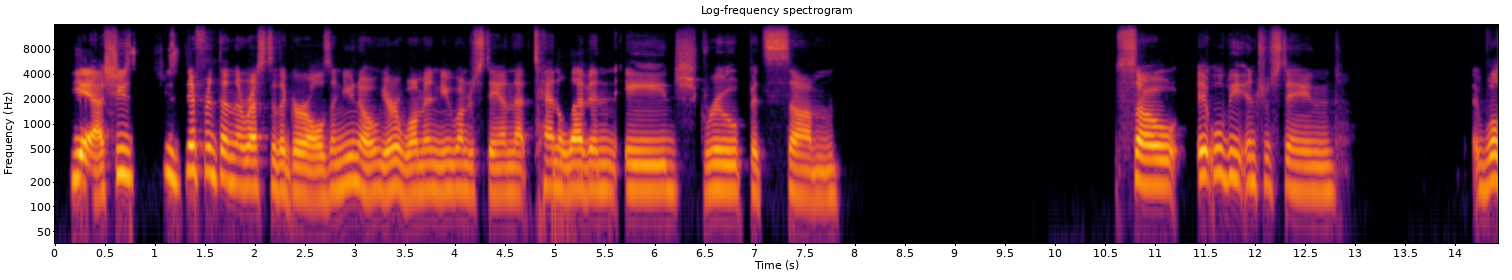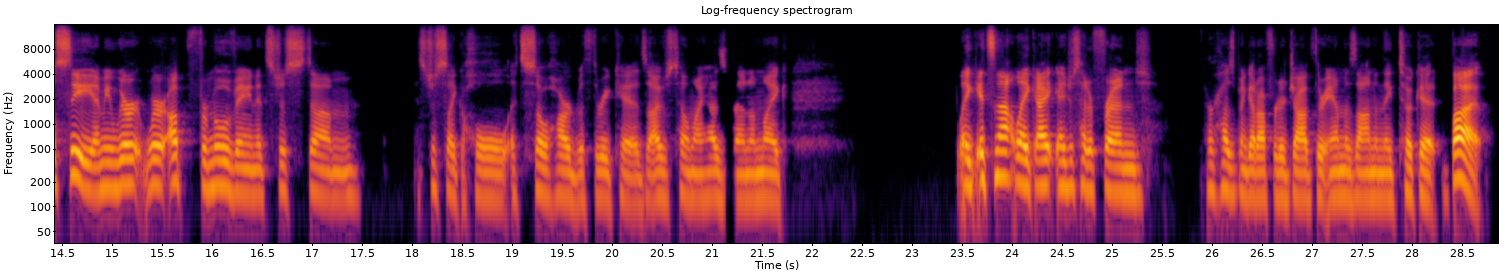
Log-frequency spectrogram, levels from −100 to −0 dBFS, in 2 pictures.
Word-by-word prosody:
Yeah, 220 -1 +7
she's 250 -2 +2 0.3
she's 240 -6 0
different 270 -3 +4
than 220 -4 +3
the 180 -2 -1
rest 175 0 +3
of 170 - -2
the 160 - +2
girls 140 -2 +2
and 165 +3 -4
you 205 +1 -1
know, 160 -4 +1
you're 160 +3 +2
a - - +3
woman 155 +2 -1
you 165 +1 -3
understand 150 -1 -4
that 150 - -4
10, 175 -2 -2
11 165 0 +2
age 160 -1 -2
group. 160 +1 0
It's, 145 +3 -4
um 140 -3 -2 2.7
So, 185 -4 +4
it 240 0 +5
will 255 -1 -1
be 235 0 -1
interesting. 165 -6 -6 1.4
We'll 200 +7 +2
see. 205 -7 +2
I - - -1
mean, 170 0 -3
we're 190 +2 +2
we're 185 +2 +1
up 205 0 0
for 175 - -4
moving. 155 -5 -2
It's 140 0 -9
just, 160 0 -9
um 135 -3 -5 0.6
it's - - -17
just 170 0 -10
like 145 -4 -6
a - - -13
whole 130 -2 -5
it's 135 - -9
so 155 -3 -1
hard 135 -3 -3
with 125 0 -10
3 130 -2 -6
kids. 115 -4 -6
I - - 0
was 130 -1 -7
telling 130 - -6
my 125 0 -6
husband. 125 -1 -6
I'm, 125 +1 -5
like 125 -3 -4 1.7
Like, 185 -2 +1
it's 220 +1 +3
not, 235 -2 +4
like 185 -2 +4
I 180 0 +5
I 175 - 0
just 175 0 -8
had 180 - -1
a 160 - -1
friend, 150 -4 -1 0.6
her 160 0 -9
husband 150 -3 -4
got 135 -1 +1
offered 135 0 -1
a 130 - -2
job 130 -1 0
through 135 - -2
Amazon 130 -1 -3
and 130 0 -4
they 130 - -4
took 145 +4 -4
it, - - +1
but 225 0 +8
160 Hz, 175 wpm, -22 LUFS, 140-180 Hz, 2.7 s, but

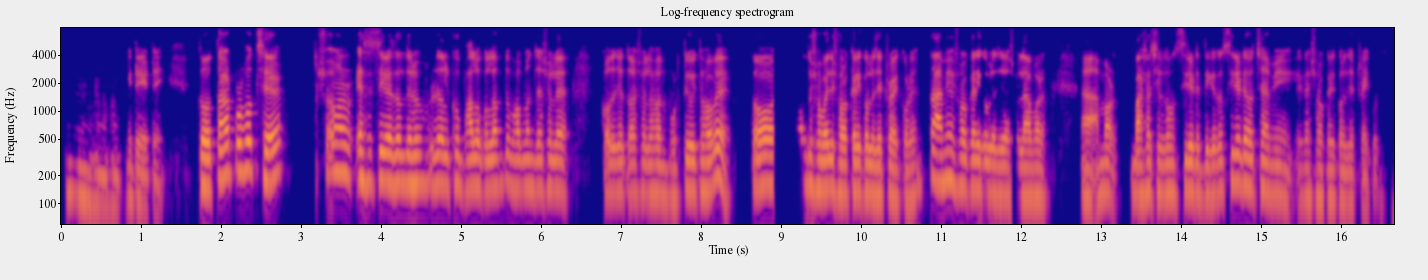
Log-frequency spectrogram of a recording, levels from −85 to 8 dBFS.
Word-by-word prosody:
হুম, 135 -3 -8
হুম, 100 -1 -8
হুম, 100 -1 -10
এটাই, 115 -2 -3
এটাই। - - -9 0.5
তো - - +3 0.2
তারপর 210 +4 +6
হচ্ছে 235 -5 +2 0.6
আসলে - - -4
আমার 220 -1 +4 0.2
এসএসসি 175 0 0
রেজাল্ট 170 0 +3
দিল, 165 - +4 0.2
রেজাল্ট 165 -1 +2
খুব 165 - -1
ভালো 150 +1 +4
করলাম। 150 +1 +2
তো - - -3
ভাবলাম 150 0 -1
যে - - 0
আসলে, 150 -1 0 0.5
"কলেজে 135 +1 -1
তো - - 0
আসলে 135 0 -4
এখন 130 -1 -2
ভর্তি 120 +4 -6
হইতে 140 0 -1
হবে। 195 +7 +5 0.4
তো - - -1 0.5
এখন 165 - -9 0.2
সবাই 145 0 +5
যে 150 - 0
সরকারি 135 +1 +3
কলেজে 130 -1 +2
ট্রাই 120 -2 +1
করে।" 115 +1 -3 0.2
তো - - -3
আমিও 180 +2 +1
সরকারি 150 -1 +1
কলেজে 130 -2 0
আসলে 125 0 -4
আমার 125 0 -2 0.5
আ - - 0 0.2
আমার 135 +1 0 0.3
বাসা 125 +2 +3
ছিল 140 - -2
তখন 135 -1 -2
সিলেটের 140 -3 0
দিকে। 130 0 -1
তো - - -3
সিলেটে 170 -1 +2
হচ্ছে 150 - -3
আমি 130 -1 -5 0.3
একটা 120 +1 -8
সরকারি 115 -1 -5
কলেজে 110 -1 -5
ট্রাই 95 -1 -7
করি। - - -16
140 Hz, 210 wpm, -24 LUFS, 125-160 Hz, 0.6 s, তারপর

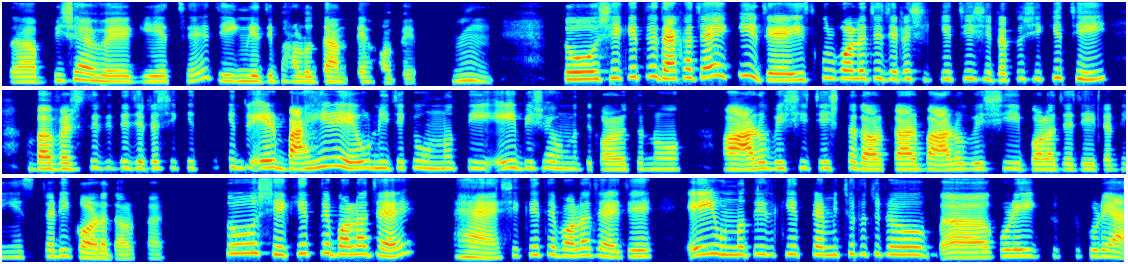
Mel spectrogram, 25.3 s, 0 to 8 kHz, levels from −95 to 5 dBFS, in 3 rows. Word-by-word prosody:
একটা 170 - -7 0.3
বিষয় 230 +2 +2
হয়ে 185 -1 +2
গিয়েছে 185 +1 -5 0.2
যে - - -12
ইংরেজি 190 0 -2
ভালো 175 0 -4
জানতে 175 -1 0
হবে। 150 -2 -12 0.3
হুম? 205 +1 -5 0.6
তো 255 - +4 0.3
সেক্ষেত্রে 345 +4 -1
দেখা 295 +3 +6
যায় 350 +3 +6
কি? 390 - -1 0.2
যে 230 - +6 0.3
স্কুল 300 +3 -9
কলেজে 285 0 +5
যেটা 265 +1 -2
শিখেছি 260 +3 -11
সেটা 230 -3 -3
তো - - -12
শিখেছিই 265 -2 -3 0.5
বা 210 - +8
ভার্সিটিতে 225 +3 -4
যেটা 225 0 -4
শিখেছি 225 0 -17
কিন্তু 245 -2 -8
এর 250 - +5
বাহিরেও 230 +2 +4
নিজেকে 230 +2 -7
উন্নতি 215 +1 -7 0.2
এই 245 - +1
বিষয়ে 225 0 -6
উন্নতি 200 -1 -12
করার 185 0 -1
জন্য 190 0 -13 0.5
আ - - +9
আরো 195 +3 +4
বেশি 220 +2 -6
চেষ্টা 220 +1 -6
দরকার। 180 +1 +4
বা 185 - +6
আরো 185 +3 0
বেশি 200 +2 -9 0.2
বলা 185 0 +1
যায় 185 -1 -9
যে - - -7
এটা 175 +1 -10
নিয়ে 185 +1 -16
স্টাডি 215 +1 -6
করা 165 -3 +3
দরকার। 145 +1 -10 0.5
তো 315 - -1 0.3
সেক্ষেত্রে 315 +4 -2
বলা 290 +1 +4
যায় 220 +1 +5 0.4
হ্যাঁ 180 -4 +2
সেক্ষেত্রে 275 +4 -7
বলা 240 +3 +2
যায় 205 -3 +2
যে 215 - 0 0.4
এই 290 - +8
উন্নতির 280 +1 -3
ক্ষেত্রে 295 0 -6
আমি 270 +1 -4
ছোট, 310 - -7
ছোট 300 -2 -10 0.5
আ - - +5 0.3
করেই 225 0 0
একটু, 220 +3 -35
একটু 215 - -37
করে 220 0 -3
225 Hz, 175 wpm, -23 LUFS, 190-270 Hz, 0.6 s, আ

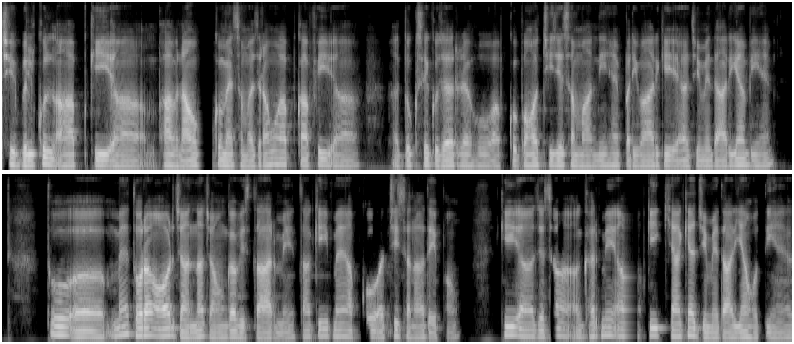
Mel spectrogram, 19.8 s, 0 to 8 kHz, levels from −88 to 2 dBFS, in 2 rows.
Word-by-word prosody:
जी। 115 - +4
बिल्कुल 105 +3 +4
आपकी 100 +1 +2
अ, 95 - +3 0.6
भावनाओं 95 -1 +4 0.2
को 105 - 0
मैं 100 -1 +3
समझ 95 0 -3
रहा 105 +1 +1
हूँ। 120 +1 -1
आप 115 0 -1
काफ़ी 105 +1 +1
अ 95 - -3 0.7
अ, - - -5
दुःख 95 +3 -4
से 110 - 0
गुजर 100 +1 +2
रहे 100 -1 -1
हो। 100 0 -5
आपको 95 +1 -5
बहुत 105 +1 +1
चीज़ें 105 -1 +1
संभालनी 95 -1 -2
हैं। 105 0 -3
परिवार 95 +1 -1
की 100 -2 +1
अ, 95 +1 0
जिम्मेदारियाँ 95 +3 0
भी 100 -1 -4
हैं। 100 +5 -6 0.8
तो 150 -1 +3
अ, 110 -1 +3 0.2
मैं 155 +3 0
थोड़ा 135 +1 +8
और 130 +2 +5
जानना 105 +3 +3
चाहूँगा 105 -1 0
विस्तार 95 0 +1
में। 90 +4 -6
ताकि 115 +3 -2
मैं 115 0 -1
आपको 110 0 -4
अच्छी 110 +4 -3
सलाह 100 -3 -3
दे 90 -3 -1
पाऊँ 95 +5 -11 0.5
कि 150 0 +3
अ, 115 -2 +2
जैसा 110 +1 -3
घर 115 +4 -3
में 140 0 -1
आपकी 120 +2 -2
क्या-क्या 115 +3 +2
ज़िम्मेदारियाँ 100 -1 0
होती 95 0 -6
हैं 100 +2 -6
105 Hz, 170 wpm, -23 LUFS, 95-115 Hz, 0.8 s, थोड़ा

